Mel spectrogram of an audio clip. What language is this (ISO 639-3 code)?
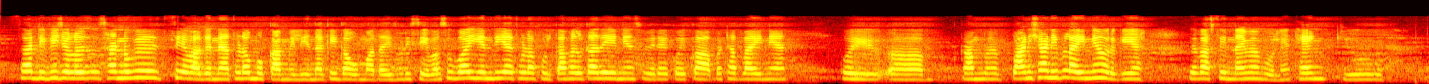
doi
